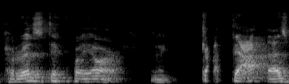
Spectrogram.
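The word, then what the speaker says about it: Pérez de Cuéllar: knew that she spoke some Spanish how to pronounce the secretary general from Peru. And she said Perez de quar.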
